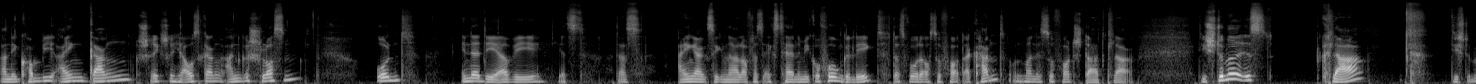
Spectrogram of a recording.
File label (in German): rode nth 100m sprachtest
